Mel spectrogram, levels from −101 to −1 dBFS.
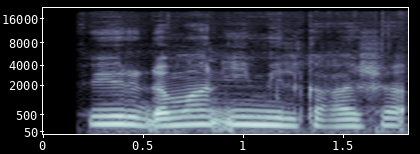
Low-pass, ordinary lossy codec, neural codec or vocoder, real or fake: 19.8 kHz; none; none; real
